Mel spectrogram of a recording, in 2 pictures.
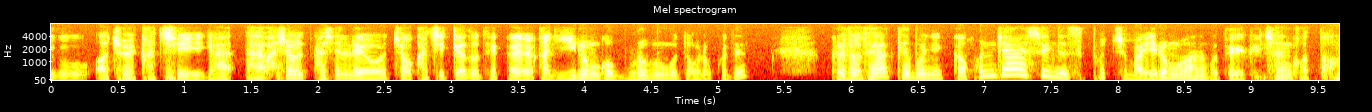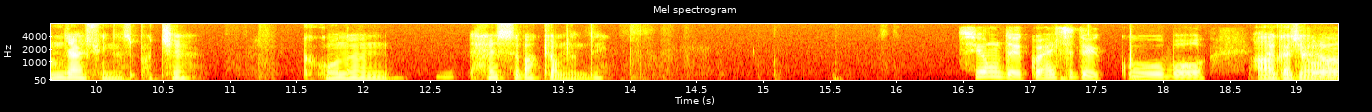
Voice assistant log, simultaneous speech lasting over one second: none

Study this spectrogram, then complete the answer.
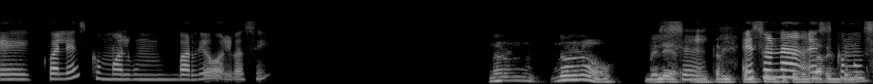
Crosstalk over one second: present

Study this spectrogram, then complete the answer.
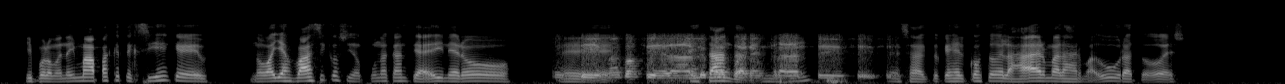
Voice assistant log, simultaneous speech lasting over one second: present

